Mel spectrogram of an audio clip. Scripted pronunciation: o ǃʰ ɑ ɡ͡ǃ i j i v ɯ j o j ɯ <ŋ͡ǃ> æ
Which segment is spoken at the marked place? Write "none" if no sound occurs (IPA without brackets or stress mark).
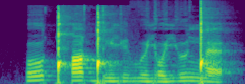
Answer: ŋ͡ǃ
